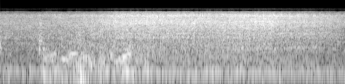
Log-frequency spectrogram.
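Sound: kitchen tap running water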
